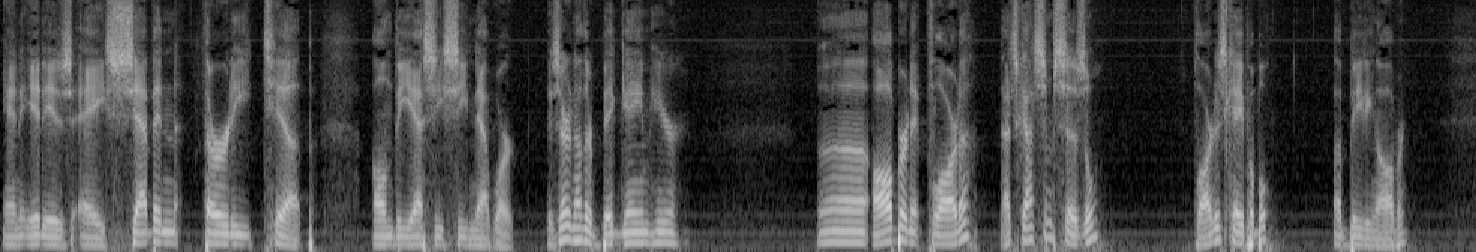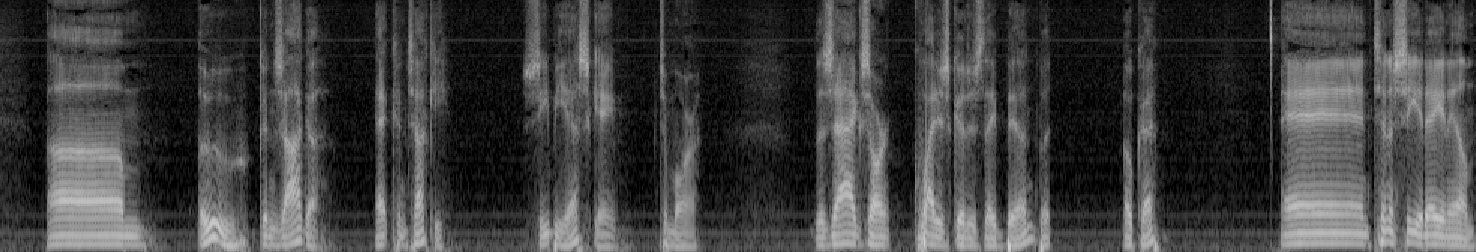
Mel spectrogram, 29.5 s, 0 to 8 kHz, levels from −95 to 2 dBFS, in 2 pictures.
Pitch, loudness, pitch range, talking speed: 110 Hz, -26 LUFS, 95-115 Hz, 105 wpm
